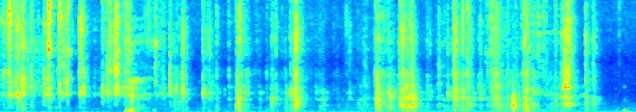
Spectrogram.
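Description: Small makeup tube and its cardboard box being handled: an irregular run of light clicks, taps and rustles as the product is packed back into its box.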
